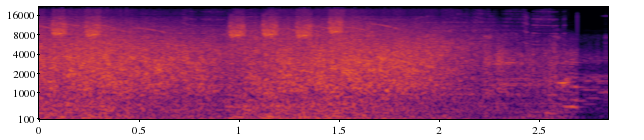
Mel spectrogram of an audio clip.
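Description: Continuous loud, rumbling explosions from the Rhino 2 weapon in Ratchet & Clank 2, blasting a thief enemy, overlapping booms filling nearly three seconds before cutting off abruptly.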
